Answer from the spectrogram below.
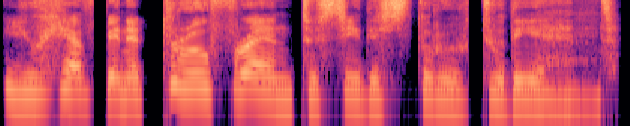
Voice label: Female Draenei Victory Post Explosion

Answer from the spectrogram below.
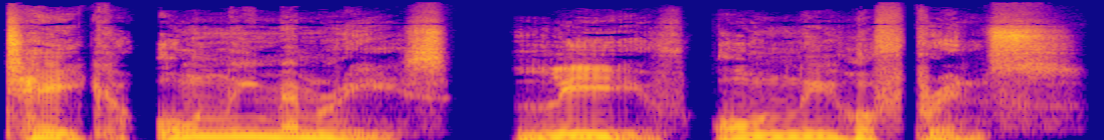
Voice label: Male Tauren Picked

